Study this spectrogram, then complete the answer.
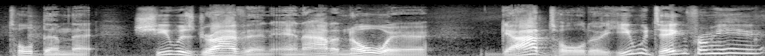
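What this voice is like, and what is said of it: Exaggerated Indiana accent. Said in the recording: “You're taking liberties with that accent ... it's Indiana”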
